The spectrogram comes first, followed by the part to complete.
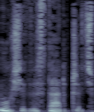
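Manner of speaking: ordinary delivery, nothing marked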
